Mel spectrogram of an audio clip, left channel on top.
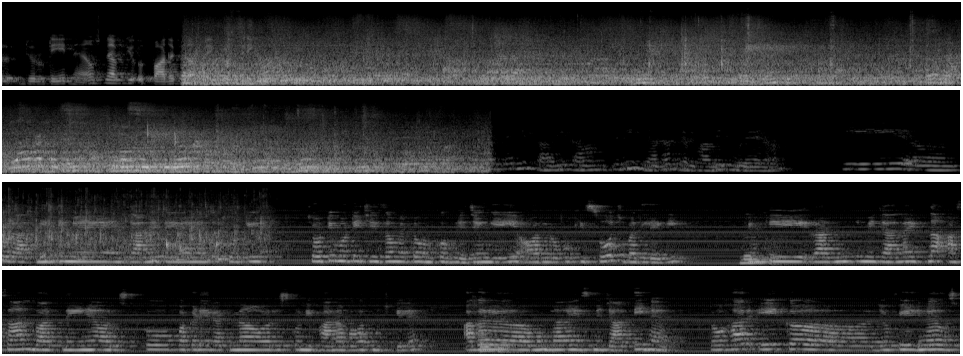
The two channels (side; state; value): both; different; correlation 0.00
